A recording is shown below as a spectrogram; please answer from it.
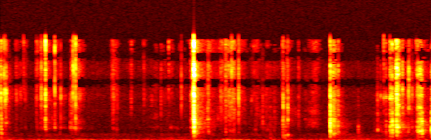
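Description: A metal blade shaves long curls off a solid, dry green bar of soap. Quiet, crisp, bright scraping strokes are heard, with a few sharper snaps standing out over a faint low rumble.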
